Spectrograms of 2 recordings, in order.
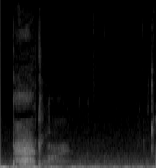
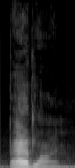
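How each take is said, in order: First: Breathy whispered aside, much softer. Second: Said in the usual way. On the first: Real, not acted. Muttering to himself about the bad line, whispered. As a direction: hush it to yourself. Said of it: "repeats the phrase as a whisper". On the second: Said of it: "repeats the phrase".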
